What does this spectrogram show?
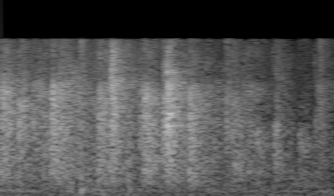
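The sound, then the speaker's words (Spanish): An audience at a worship service applauds together as an offering of applause to the Lord, a steady wash of many hands clapping that swells and dips slightly over a couple of seconds, with no voices standing out. “Le damos una ofrenda de palmas al Señor”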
